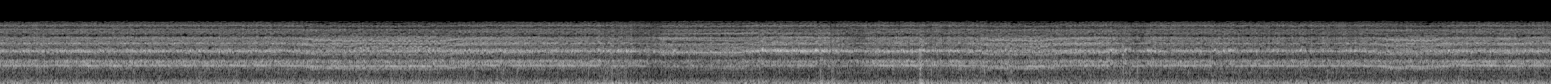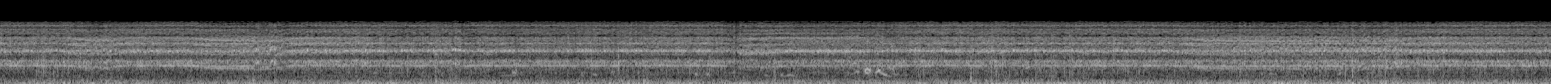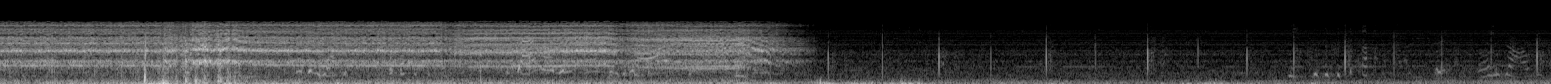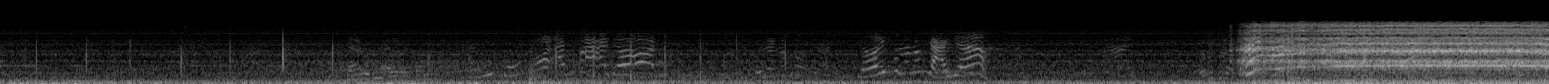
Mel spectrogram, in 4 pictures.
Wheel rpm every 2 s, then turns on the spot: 230, 230, 220, 220, 230, 230, 230, 230, 230, 220, 230, 230, 230, 230, 210, 230, 240, 240, 220, 90, 0, 0, 0, 0, 0, 0, 0, 0, 0, 50, 230.
none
